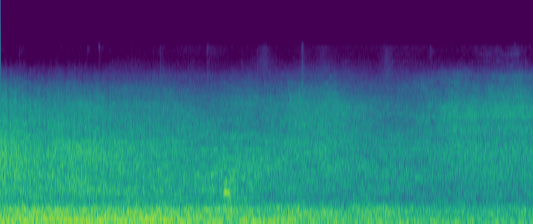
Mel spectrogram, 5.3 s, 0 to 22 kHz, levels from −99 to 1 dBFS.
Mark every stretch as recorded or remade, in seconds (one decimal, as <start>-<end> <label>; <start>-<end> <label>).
0.0-1.1 recorded; 1.1-4.3 remade; 4.3-5.3 recorded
